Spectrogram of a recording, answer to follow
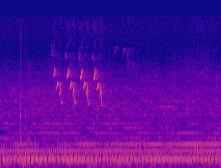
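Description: A songbird singing a short run of about six quick, high, down-slurred notes about a second in, over a steady low hum.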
